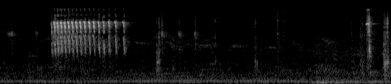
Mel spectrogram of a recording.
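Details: Murai air mancur giving a single loud rapid trill of pulsed, buzzy high notes lasting under a second, then near quiet with faint ticks and one final short note.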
